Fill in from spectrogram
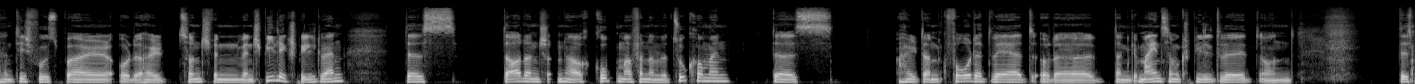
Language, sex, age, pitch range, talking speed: German, male, 20-39, 110-130 Hz, 120 wpm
